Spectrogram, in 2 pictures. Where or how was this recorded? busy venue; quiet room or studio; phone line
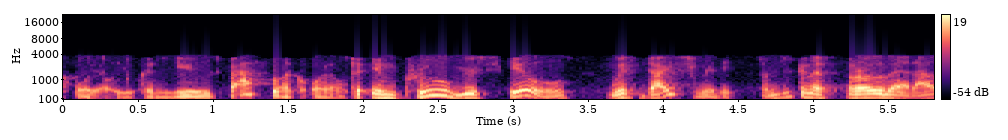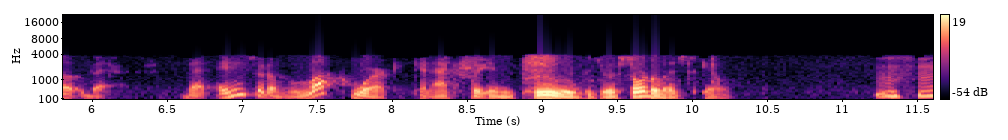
phone line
